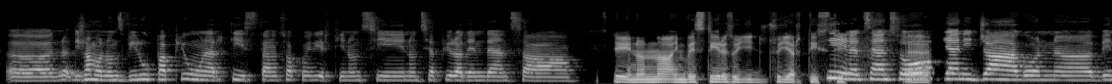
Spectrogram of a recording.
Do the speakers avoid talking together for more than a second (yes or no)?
yes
